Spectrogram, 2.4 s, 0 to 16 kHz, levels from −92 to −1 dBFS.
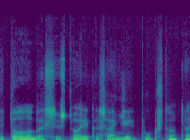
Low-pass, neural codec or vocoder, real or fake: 14.4 kHz; codec, 32 kHz, 1.9 kbps, SNAC; fake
